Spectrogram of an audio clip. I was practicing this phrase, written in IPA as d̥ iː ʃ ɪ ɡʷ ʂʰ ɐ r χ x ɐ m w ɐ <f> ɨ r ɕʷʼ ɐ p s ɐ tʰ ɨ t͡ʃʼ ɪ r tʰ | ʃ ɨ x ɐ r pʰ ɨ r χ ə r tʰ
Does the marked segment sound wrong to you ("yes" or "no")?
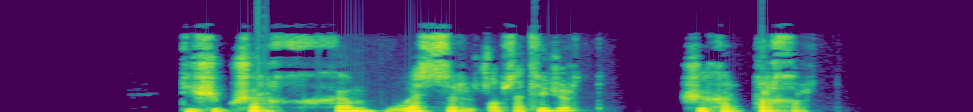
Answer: yes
